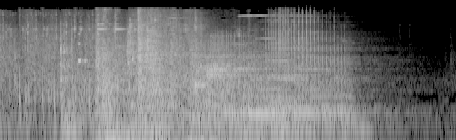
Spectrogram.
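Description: A large door swings open with a deep rumble.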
